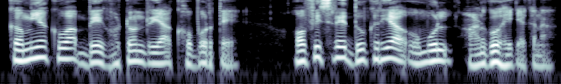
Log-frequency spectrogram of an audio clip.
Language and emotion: Santali, sad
